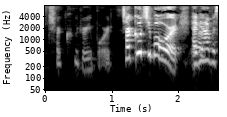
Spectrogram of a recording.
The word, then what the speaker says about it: charcuterie: They're not even saying it right, aren't they? – No, yes, yeah, not. – It's charcuterie board. Charcuterie. Right? Yeah, I said it wrong.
